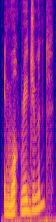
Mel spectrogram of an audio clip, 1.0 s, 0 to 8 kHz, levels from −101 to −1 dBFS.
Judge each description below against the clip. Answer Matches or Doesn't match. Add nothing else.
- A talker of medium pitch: Matches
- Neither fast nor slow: Matches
